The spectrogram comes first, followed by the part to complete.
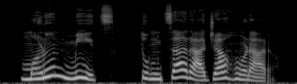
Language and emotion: Marathi, neutral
